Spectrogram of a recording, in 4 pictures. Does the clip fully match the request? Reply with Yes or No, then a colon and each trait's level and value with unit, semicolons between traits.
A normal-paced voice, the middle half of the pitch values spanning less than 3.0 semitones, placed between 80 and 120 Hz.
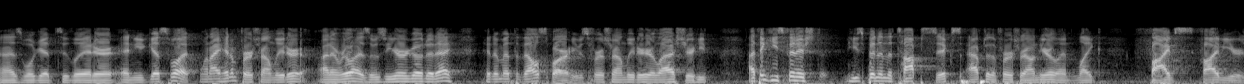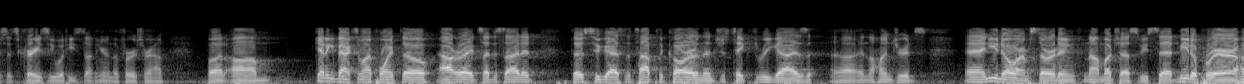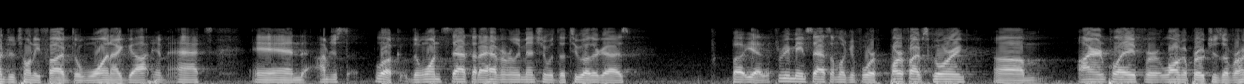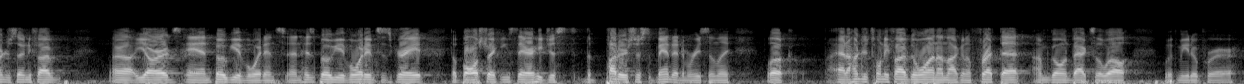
No: fast, 240 wpm; narrow, 2.5 semitones; low, 110 Hz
